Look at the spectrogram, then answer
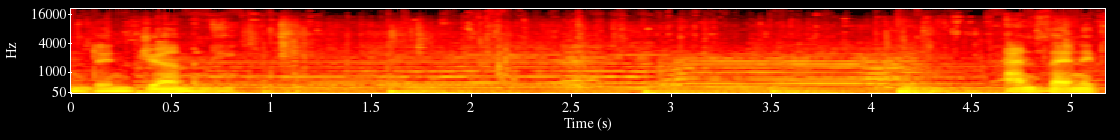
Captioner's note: armor rustling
